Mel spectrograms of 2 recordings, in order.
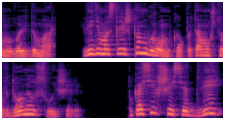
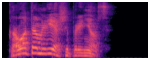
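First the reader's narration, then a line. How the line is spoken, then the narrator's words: Shout. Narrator (Russian): крикнула она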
